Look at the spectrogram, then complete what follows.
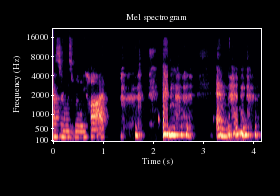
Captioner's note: laughing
